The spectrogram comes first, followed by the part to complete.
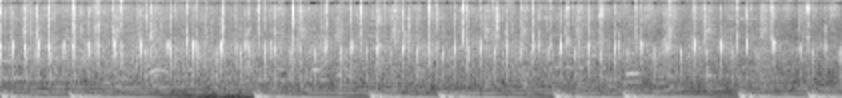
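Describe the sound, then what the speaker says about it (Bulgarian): An audience at a children's dance show put on by a private kindergarten claps in a steady, loud, continuous wash of applause, with pulsing low music beats underneath throughout. "Но нека първо да ги поканим с аплодисменти."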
